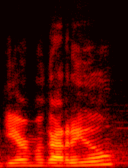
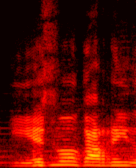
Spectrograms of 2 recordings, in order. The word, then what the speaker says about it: Guillermo Garrido: Hi, I'm Guillermo Garrido. How do you say that? Guillermo Garrido. Oh, I love that. Yeah, That's you roll those R's very well.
